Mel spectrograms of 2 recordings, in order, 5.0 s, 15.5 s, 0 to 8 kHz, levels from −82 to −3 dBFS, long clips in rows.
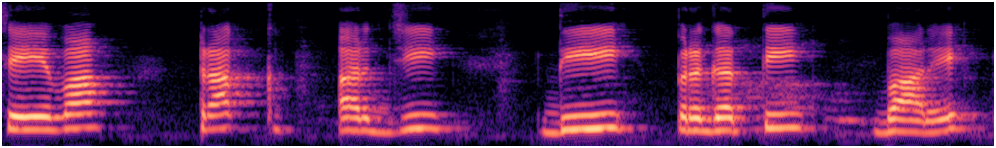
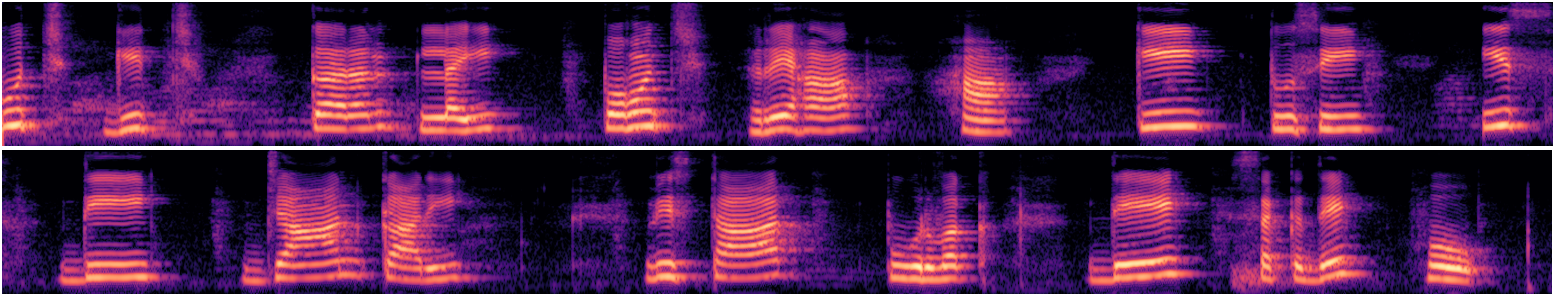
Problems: none marked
